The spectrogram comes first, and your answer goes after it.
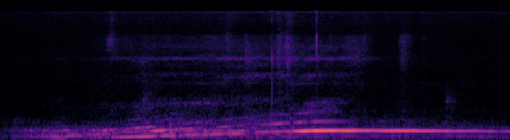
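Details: Whirlpool Cabrio high-efficiency washer in final spin with a very heavy load of jeans and towels; smooth motor hum climbing steadily in pitch as the drum spins up, no shaking, rumble, grinding or knocking. Normal, healthy bearings.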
